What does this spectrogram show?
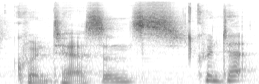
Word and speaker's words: quintessence: say that word keith that's quintessence it's a word that i see and i've never said out loud and so i don't know how to say it like quintessential yeah i can say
